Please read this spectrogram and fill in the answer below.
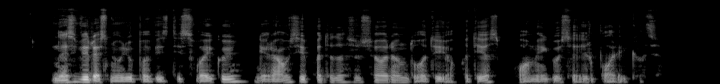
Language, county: Lithuanian, Alytus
